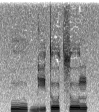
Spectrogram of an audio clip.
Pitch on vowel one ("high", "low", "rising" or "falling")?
falling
